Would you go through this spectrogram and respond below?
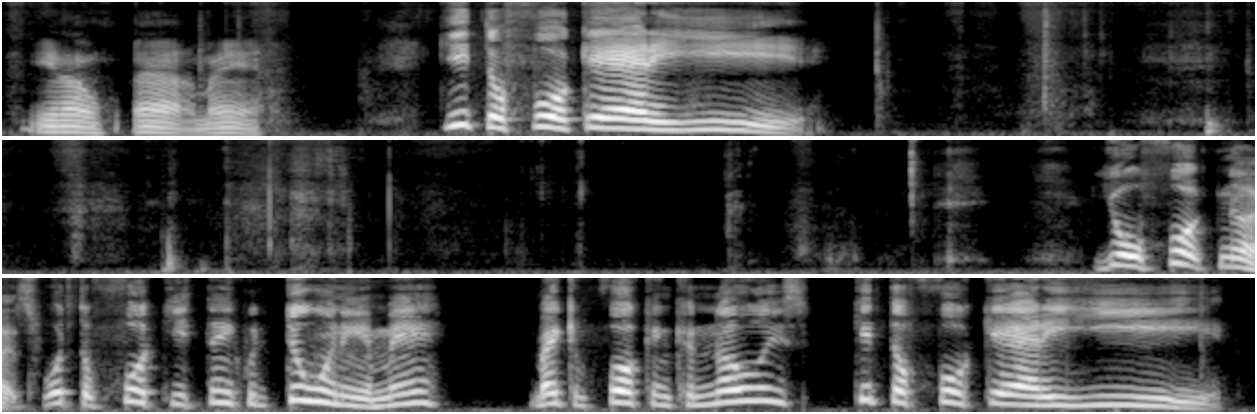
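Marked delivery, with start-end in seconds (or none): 2.2-18.6 put-on New York accent, very high, stretched. Doing the accent again because someone asked for it, in a new york accent. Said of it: "that New York accent again".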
